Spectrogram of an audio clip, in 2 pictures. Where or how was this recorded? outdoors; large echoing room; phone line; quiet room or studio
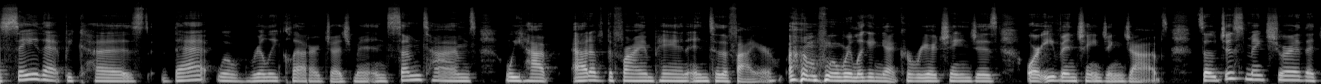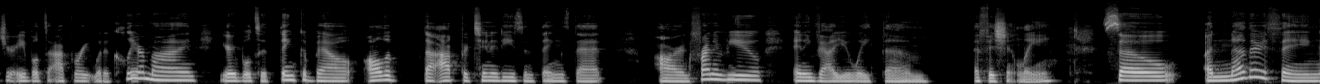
quiet room or studio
